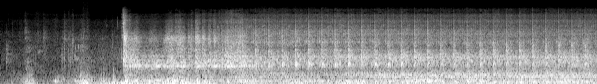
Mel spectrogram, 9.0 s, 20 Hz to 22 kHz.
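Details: Fordson Major tractor with swapped-in six-cylinder Perkins diesel: fires after a couple of seconds of cranking and settles into a steady, even idle with no knocks; healthy, about 2.5 bar oil pressure.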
